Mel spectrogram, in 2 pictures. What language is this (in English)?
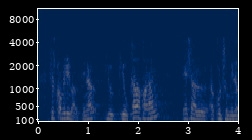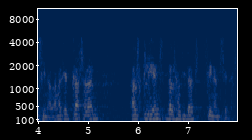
Catalan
